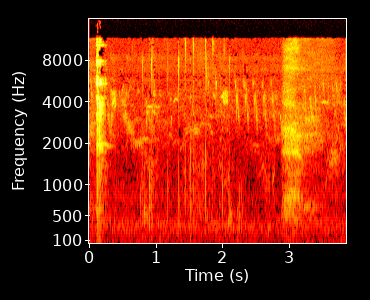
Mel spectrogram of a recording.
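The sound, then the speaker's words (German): Beer glasses clink together once in a toast, a bright ringing chime, then faint scattered ticks and a short hissing clatter near the end, with no voices. “Prost jetzt, auf die Ruhe. Ja. Und auf das Bier.”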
